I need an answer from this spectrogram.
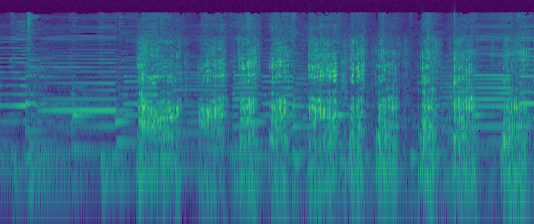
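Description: Background music with a light melody; from about two seconds in, a boar's grunts come in over it, repeated about twice a second.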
